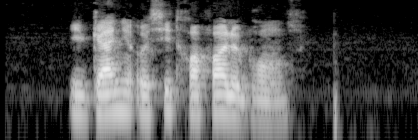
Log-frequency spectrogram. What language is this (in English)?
French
